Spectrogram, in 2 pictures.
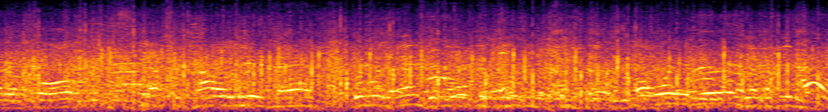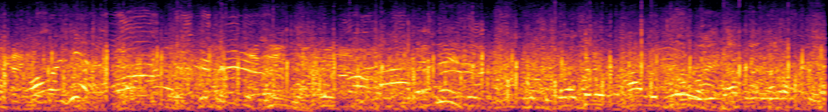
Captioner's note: applause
